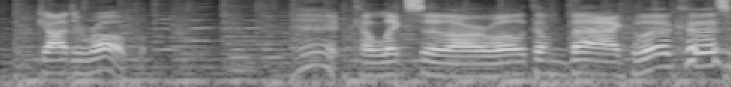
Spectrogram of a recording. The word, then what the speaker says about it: Garderobe: Oh, that's how it's pronounced. Garderobe.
